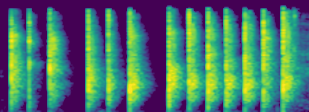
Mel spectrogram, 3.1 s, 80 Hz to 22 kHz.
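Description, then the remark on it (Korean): Sharp hand claps in the 3-3-7 cheering pattern, the rhythm behind the name of the 1977 robot show Electronic Human 337: three claps, a pause, three more, then a quicker run of seven. The claps are crisp and fairly loud, with no voices. “전자인간 337이요. 보통 응원할 때”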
